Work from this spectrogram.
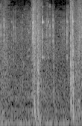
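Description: Two soft hoof falls of a horse walking slowly in a horse video game, spaced about half a second apart, fairly close against a steady faint background hiss.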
